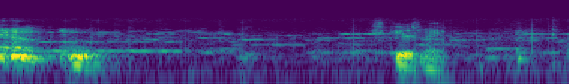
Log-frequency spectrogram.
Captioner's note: coughing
